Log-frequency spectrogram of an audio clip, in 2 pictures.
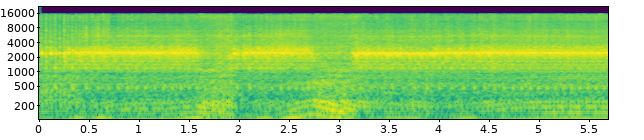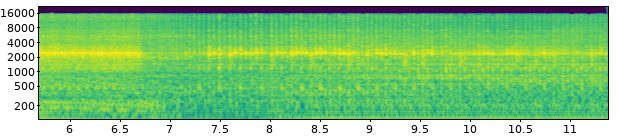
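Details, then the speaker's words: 25 diesel, first start after fitting NPR liners and piston rings: hard, sharp clatter at roughly 214 raps a minute over the idle because the injection pump timing is set too far advanced. The engine is still cold and the timing is to be retarded later. "Timing terlalu maju, tapi sementara gini dulu nggak apa-apa."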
